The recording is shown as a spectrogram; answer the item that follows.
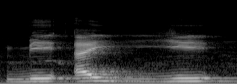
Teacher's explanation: بِأَيِّ، حمزہ کو یا سے ملائیں گے، یا پر تشدید ہونے کی وجہ سے تھوڑا ٹھہراؤ کریں گے۔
